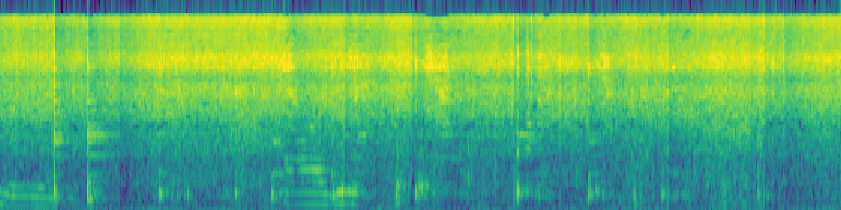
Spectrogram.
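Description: Food stir-fried in oil with turmeric in a pan, a steady sizzle with repeated scraping stirs and a few light clinks of the utensil against the pan, close up.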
